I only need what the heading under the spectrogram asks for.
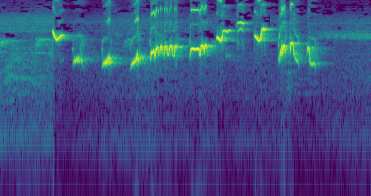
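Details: Orange-headed thrush singing a training lure meant to prompt quiet birds to sing; rapid varied whistles and chirped slurs, a dozen quick notes tumbling over each other in under three seconds.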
